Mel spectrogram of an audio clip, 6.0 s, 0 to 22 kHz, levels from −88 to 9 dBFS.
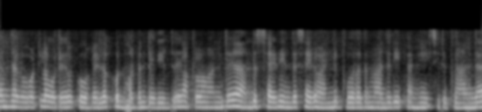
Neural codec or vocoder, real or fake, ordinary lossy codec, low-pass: codec, 16 kHz in and 24 kHz out, 0.6 kbps, FireRedTTS-2 codec; fake; none; 7.2 kHz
